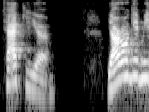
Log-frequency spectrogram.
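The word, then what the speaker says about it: Taqiyya: Okay, Takia. Okay, that's the pronunciation for it. Takia.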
